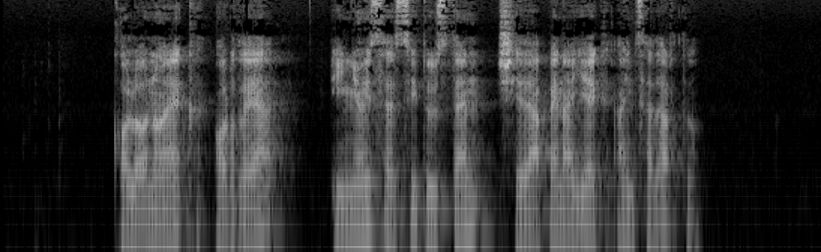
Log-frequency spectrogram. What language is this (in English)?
Basque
